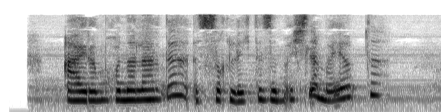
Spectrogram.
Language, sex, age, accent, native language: Uzbek, female, 18-24, Navoiy, Uzbek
